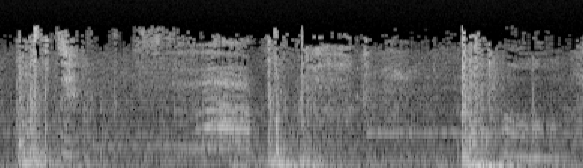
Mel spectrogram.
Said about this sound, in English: Esther kicks the door.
